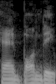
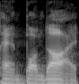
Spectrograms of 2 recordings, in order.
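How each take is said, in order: First: Bondi is said unlike the Australian beach name. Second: Bondi is said like the Australian beach name. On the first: This is the name's proper pronunciation. "technically it is Pam Bondi" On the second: It jokingly links her to the Australian beach. "We call her Pam Bondi, ... because of the Australian Association"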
